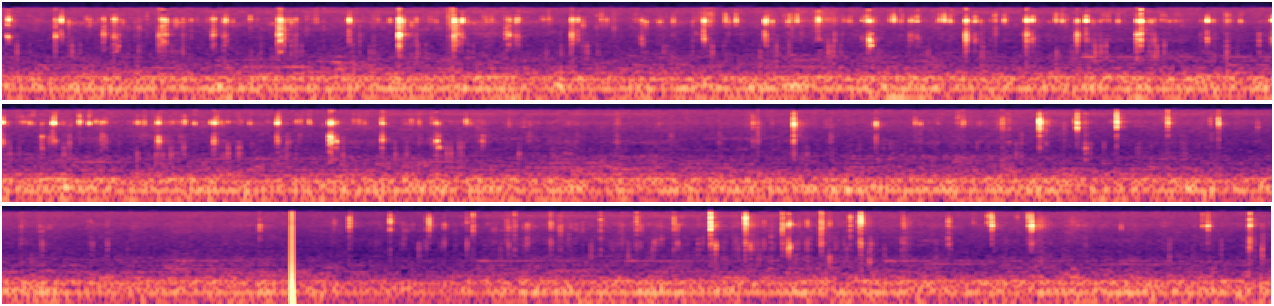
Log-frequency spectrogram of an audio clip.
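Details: Female kitten up for adoption at a volunteer shelter, eating indoors: rapid soft clicking chews and crunches repeated through the clip over a steady low hum, with faint high squeaky tones early on.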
